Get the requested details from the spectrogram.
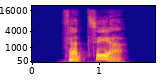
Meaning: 1. singular imperative of verzehren 2. first-person singular present of verzehren
- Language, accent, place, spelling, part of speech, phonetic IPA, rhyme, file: German, Germany, Berlin, verzehr, verb, [fɛɐ̯ˈt͡seːɐ̯], -eːɐ̯, De-verzehr.ogg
